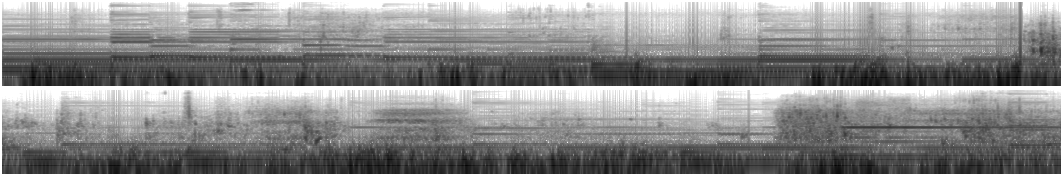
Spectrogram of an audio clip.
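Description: A kayak is paddled across Shark Bay in Francois Peron National Park with an outgoing tide and following wind; steady watery paddle sounds run throughout under a dense, constant tonal backdrop.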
